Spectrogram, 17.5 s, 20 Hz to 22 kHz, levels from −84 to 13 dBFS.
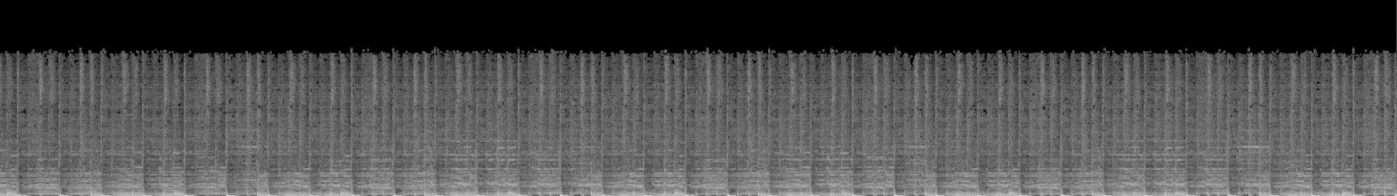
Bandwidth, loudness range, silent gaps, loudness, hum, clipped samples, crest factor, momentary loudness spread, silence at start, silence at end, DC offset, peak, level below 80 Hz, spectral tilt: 17 kHz; 1 LU; none; -14 LUFS; none; under 0.1%; 12 dB; 3 LU; 0 s; 0 s; under 0.1%; 0 dBFS; -14 dBFS; -5 dB/octave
